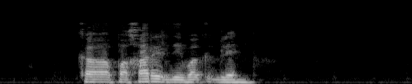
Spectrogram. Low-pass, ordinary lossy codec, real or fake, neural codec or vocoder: 7.2 kHz; MP3, 32 kbps; real; none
